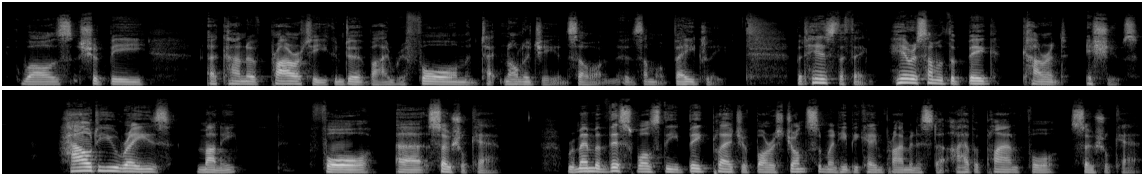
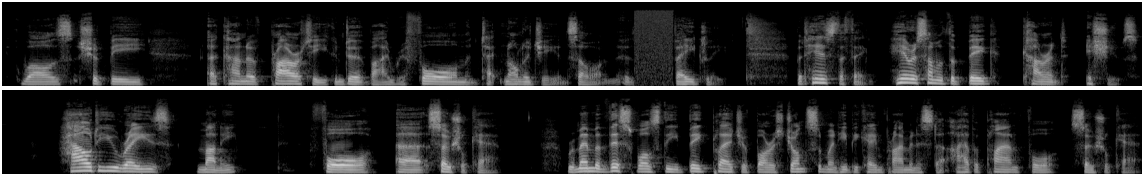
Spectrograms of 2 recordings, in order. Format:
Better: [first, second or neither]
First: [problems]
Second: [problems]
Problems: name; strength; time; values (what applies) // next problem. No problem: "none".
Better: first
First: none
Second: audio cutting out; filled with static; at 6.5 s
